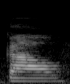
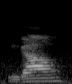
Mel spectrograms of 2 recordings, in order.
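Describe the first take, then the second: First: The first consonant is a voiceless k sound. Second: The first consonant is a voiced g sound. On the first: The speaker calls it right. "Se pronuncia cao" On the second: The speaker calls it wrong. "no se pronuncia gao"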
